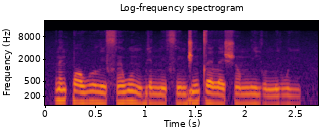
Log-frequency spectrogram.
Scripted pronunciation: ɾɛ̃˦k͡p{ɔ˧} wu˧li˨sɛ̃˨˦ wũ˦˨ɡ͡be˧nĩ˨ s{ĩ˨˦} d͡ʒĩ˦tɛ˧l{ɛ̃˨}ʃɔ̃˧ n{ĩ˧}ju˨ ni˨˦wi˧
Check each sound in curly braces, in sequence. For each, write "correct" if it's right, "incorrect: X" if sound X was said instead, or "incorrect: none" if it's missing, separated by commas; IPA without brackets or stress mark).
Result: correct, correct, incorrect: ɛ˨, incorrect: i˧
